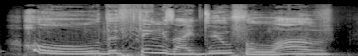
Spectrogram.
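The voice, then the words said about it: Cartoon character impression, fairly decent. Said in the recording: “good Courage impression ... like solid 6, 7 out of 10”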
